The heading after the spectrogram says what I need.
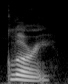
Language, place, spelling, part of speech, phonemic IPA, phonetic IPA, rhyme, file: English, California, glory, noun / verb, /ˈɡloɹi/, [ˈɡlɔɹi], -ɔːɹi, En-us-glory.ogg
- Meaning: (noun) 1. Great beauty and splendor 2. Honour, admiration, or distinction, accorded by common consent to a person or thing; high reputation; renown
